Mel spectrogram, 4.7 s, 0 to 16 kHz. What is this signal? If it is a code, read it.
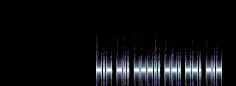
Morse code, heard as a keyed tone, about 34 wpm, 700 Hz. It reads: KD8GGK
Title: USA Call Signs - 6 Characters - 35wpm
